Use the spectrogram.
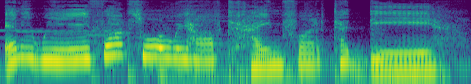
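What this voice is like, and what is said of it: Miss Doubtfire character voice impression. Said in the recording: “my Miss Doubtfire impression”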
